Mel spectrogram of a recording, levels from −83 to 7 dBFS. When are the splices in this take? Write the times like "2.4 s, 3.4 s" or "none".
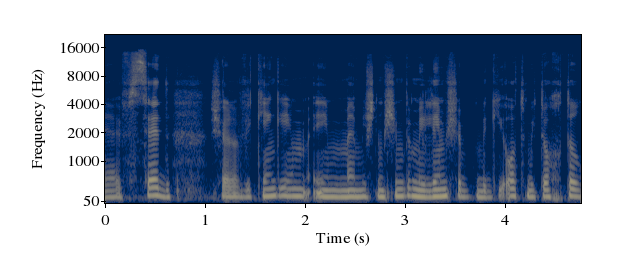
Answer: none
